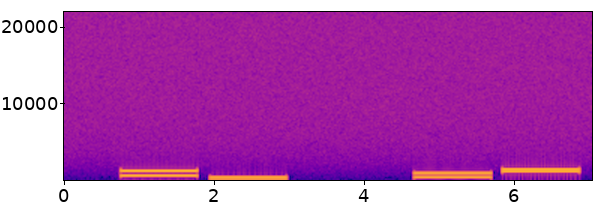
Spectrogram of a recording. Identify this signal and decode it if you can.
Aircraft SELCAL, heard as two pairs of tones. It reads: HR-AD DM-QS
